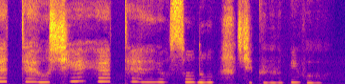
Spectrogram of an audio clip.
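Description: A woman's voice singing softly in Japanese over very sparse backing, in short phrases that step downward in pitch, with breathy, hissing sounds between the phrases; the singing stops near the end.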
